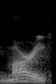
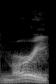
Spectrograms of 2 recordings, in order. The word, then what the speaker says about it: Maury: I was I was about to say like Maury County. It's like no no no they pronounce it a different way. It's like it was Murray County. Um, for some reason the A is not pronounced, but uh, in and that's the way it was pronounced in Tennessee.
